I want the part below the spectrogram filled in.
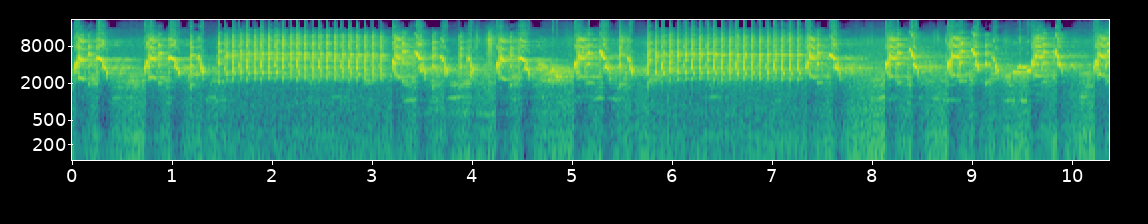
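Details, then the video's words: Competition bird kept in a cage, raised for singing contests, alternates sharp chirped phrases with long, rapid, buzzy trills of evenly repeated notes, the trills recurring several times over the stretch. "Peaceful Bird Chirping Sounds"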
